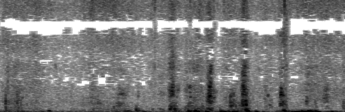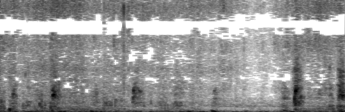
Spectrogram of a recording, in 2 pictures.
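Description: Dry tall grass rustling and crackling in quick, irregular clicks as beagle puppies push through it on a scent trail, with the footsteps of someone walking after them.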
